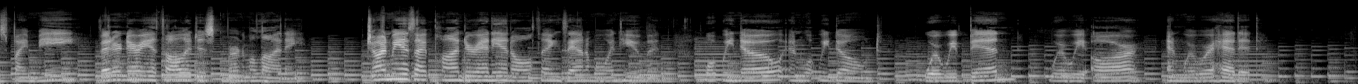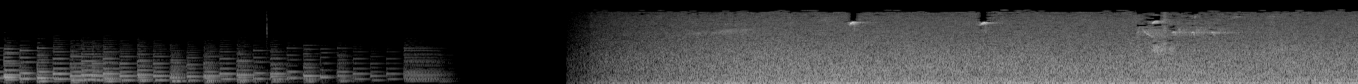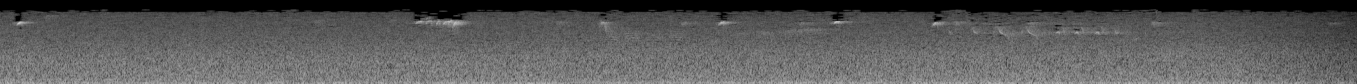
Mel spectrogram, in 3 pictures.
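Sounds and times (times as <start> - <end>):
soft tonal music: 0.0 - 12.8
speech: 0.1 - 12.8
outdoor morning hiss-like ambience shortly after sunrise: 19.3 - 40.7
birds chirping: 23.3 - 23.6, 24.9 - 26.6, 27.3 - 27.6, 31.3 - 32.0, 32.6 - 35.8, 36.4 - 39.0.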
